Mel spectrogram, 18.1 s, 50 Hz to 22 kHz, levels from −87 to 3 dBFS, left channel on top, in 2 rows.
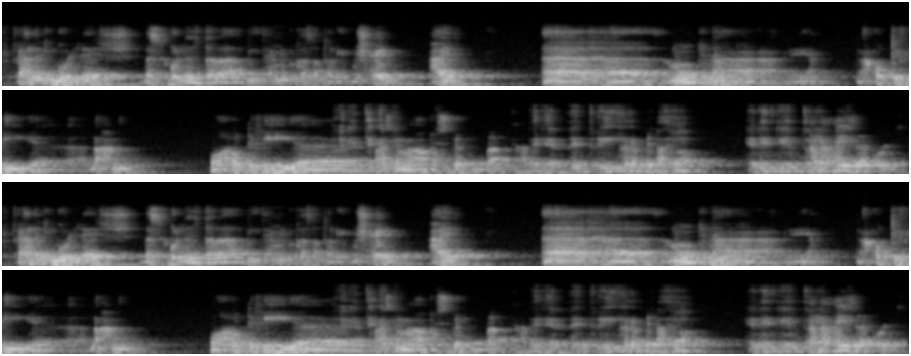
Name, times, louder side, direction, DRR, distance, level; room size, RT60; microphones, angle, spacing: voice 1, 0.0-4.7 5.4-8.2 8.5-10.4 11.2-14.4 15.3-15.9 17.1-18.1, equal, 5° right, -1 dB, 0.4 m, -20 dB
voice 2, 12.4-13.1 13.4-13.6 14.4-15.4 15.7-15.9 16.5-17.6, left 1 dB, 85° left, -4 dB, 1.1 m, -27 dB
4.0 x 2.2 x 2.3 m, 0.91 s
head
